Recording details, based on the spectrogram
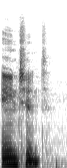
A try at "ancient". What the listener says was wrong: There's still a little bit of K in there for no ancient. Ancient.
